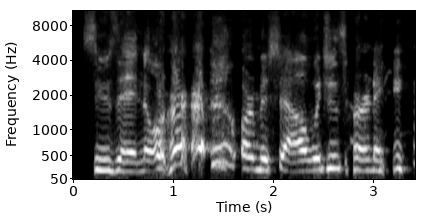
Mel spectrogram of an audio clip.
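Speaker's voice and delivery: real laughter breaking into the words; laughing. Real, not acted. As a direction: giggle out the joke names. Naming joke about her sister.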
